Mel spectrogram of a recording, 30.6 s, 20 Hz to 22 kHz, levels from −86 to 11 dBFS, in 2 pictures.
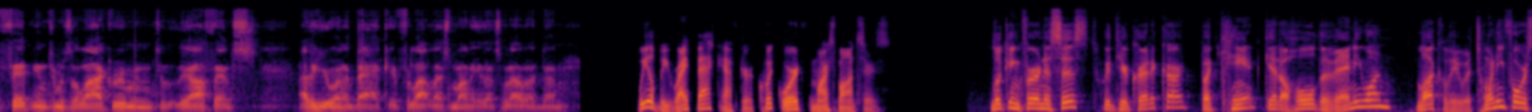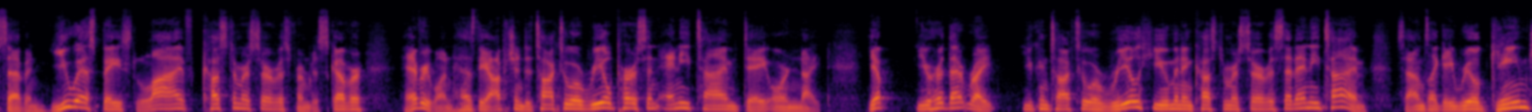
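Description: A speech recording carries a faint, uneven drag through its whole length, because of clock drift between sender and receiver: the sender's clock runs around 3 percent slower than the receiver's, so the receiver's jitter buffer keeps draining and must be topped up to keep playback going. The result is repeated timing corrections from 0.16 to 1.85 s and again from 3.81 s, just after "think you run it", to 30.30 s. Small stretches break the tempo at irregular points, as short pieces are repeated to play at 97 percent speed. That adds about 50 ms in the first stretch and roughly 0.7 s in the second. Between them, from 2.47 to 2.53 s, just before "I think you run", a sound is held too long with a slight buzz or dip. This short stall from a late packet happened because a packet arrived late and left the buffer empty. The receiver stretched the last sound for 40 ms until the packet came in, then carried on with nothing lost, though the delay grew by 40 ms.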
